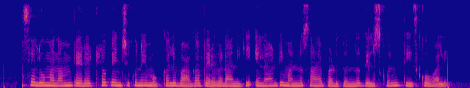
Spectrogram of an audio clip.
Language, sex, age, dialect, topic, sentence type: Telugu, female, 18-24, Telangana, agriculture, statement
